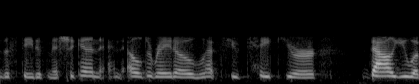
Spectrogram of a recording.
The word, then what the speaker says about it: El Dorado: Yeah, so actually they, strangely enough, pronounce it El Dorado.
